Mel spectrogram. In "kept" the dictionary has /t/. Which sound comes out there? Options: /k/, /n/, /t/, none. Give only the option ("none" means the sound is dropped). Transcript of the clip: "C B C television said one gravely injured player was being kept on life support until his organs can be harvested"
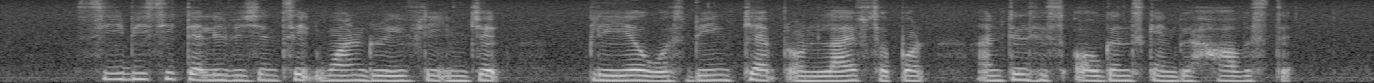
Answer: /t/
